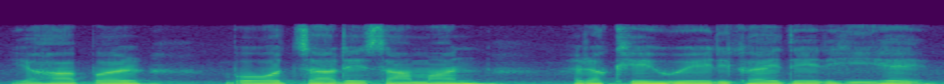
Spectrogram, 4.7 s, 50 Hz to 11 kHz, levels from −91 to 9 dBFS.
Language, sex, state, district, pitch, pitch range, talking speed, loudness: Hindi, female, Arunachal Pradesh, Papum Pare, 170 Hz, 165-175 Hz, 140 wpm, -13 LUFS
